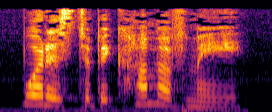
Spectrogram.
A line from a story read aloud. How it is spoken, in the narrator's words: she almost sobbed, in an anguish of fear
